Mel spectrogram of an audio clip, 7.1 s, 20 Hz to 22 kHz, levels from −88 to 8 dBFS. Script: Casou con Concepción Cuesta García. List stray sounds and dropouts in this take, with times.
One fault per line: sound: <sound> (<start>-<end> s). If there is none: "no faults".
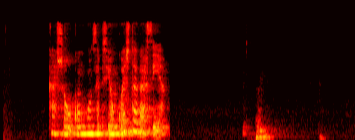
no faults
